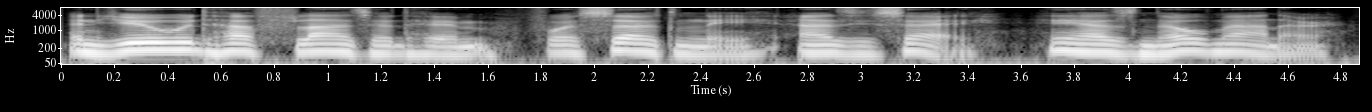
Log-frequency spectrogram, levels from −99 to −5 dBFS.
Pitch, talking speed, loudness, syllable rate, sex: 135 Hz, 185 wpm, -17 LUFS, 4.5 syllables/s, male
